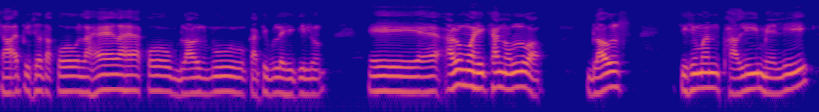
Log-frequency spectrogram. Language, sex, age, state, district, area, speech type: Assamese, male, 60+, Assam, Charaideo, rural, spontaneous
